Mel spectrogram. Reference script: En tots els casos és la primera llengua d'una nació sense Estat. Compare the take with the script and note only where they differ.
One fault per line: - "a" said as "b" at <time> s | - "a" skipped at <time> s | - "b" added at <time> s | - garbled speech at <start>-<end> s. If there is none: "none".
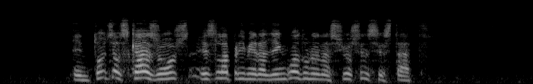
none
